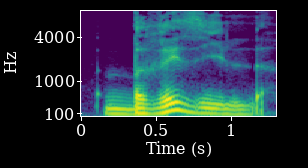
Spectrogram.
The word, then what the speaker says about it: Brésil: Le Brésil. Okay, you will pronounce the final L here, and then remember, accent aigu goes like E.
